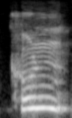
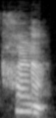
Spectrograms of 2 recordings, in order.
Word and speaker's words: Khana: Kun is what it is normally or popularly called. but it is the way it needs to be pronounced is khana.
